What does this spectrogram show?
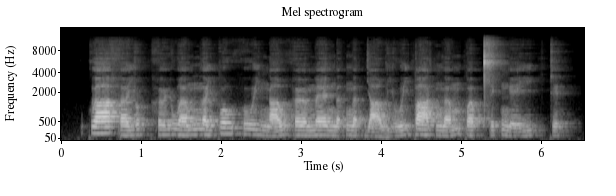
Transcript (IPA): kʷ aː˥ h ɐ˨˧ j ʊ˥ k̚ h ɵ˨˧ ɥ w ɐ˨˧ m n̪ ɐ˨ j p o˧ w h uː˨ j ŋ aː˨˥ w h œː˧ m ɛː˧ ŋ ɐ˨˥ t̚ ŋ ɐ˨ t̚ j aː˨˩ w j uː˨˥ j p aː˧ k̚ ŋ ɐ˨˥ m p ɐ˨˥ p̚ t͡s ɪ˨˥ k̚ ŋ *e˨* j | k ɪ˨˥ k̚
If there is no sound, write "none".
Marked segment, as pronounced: e˨˧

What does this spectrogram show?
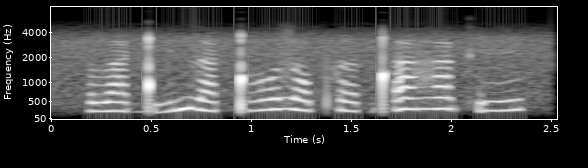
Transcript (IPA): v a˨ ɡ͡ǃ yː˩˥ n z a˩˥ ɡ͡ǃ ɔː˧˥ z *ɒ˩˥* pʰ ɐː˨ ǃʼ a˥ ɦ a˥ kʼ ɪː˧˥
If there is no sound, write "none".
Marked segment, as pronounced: ɒ˩˥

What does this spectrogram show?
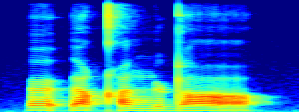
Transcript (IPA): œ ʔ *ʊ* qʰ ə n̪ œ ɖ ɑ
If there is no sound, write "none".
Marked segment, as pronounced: ə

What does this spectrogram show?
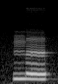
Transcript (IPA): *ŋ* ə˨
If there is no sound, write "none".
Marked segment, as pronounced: ŋ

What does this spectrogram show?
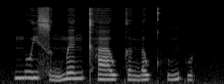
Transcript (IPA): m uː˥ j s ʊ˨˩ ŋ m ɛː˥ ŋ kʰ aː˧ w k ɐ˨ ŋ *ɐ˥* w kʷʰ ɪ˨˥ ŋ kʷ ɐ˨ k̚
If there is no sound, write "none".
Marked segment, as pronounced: ɐ˧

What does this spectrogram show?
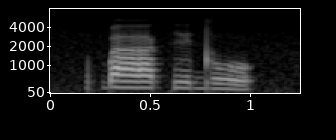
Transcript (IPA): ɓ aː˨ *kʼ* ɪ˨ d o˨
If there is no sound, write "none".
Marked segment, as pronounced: k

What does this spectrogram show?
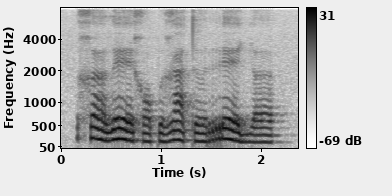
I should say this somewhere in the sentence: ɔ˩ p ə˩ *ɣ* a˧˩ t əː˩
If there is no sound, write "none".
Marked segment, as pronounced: ɣ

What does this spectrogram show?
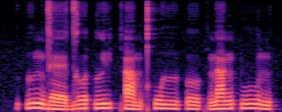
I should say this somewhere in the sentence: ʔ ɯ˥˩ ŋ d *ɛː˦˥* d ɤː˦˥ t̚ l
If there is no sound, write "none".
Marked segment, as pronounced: ɛː˨˩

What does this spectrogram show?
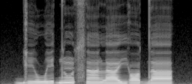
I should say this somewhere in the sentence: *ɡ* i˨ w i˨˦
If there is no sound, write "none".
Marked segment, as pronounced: ɡ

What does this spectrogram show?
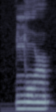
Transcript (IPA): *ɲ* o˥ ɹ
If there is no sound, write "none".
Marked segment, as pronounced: ɲ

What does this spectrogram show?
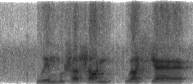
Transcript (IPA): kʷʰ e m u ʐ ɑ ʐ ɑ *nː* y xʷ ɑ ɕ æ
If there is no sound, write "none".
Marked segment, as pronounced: ŋ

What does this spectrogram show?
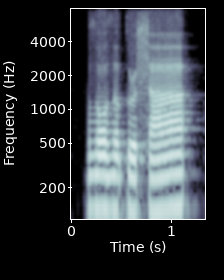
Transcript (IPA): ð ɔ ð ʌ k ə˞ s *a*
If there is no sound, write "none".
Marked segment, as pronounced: a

